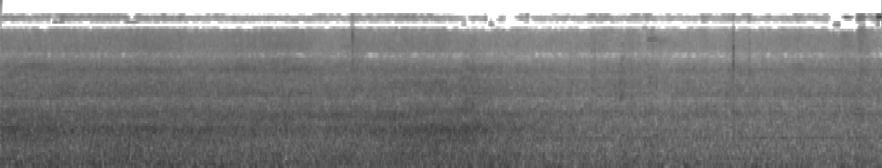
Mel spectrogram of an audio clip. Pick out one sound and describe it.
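City traffic rumbles steadily along a busy street.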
